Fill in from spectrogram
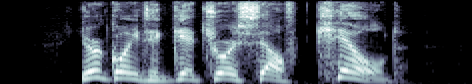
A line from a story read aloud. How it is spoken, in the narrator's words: Daphne said angrily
